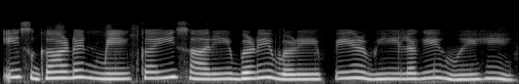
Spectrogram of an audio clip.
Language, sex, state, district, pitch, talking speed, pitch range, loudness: Hindi, female, Madhya Pradesh, Bhopal, 270 Hz, 125 wpm, 250-295 Hz, -15 LUFS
